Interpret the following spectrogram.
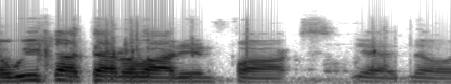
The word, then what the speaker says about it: Infaux: I was in a band called Info, but it was spelled like INFAUX, like fake information, because we were good at that.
